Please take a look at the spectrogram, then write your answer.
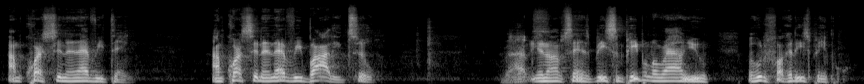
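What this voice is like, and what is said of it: Hoarse, fading voice. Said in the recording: “Excuse my voice. I know I'm losing it.”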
